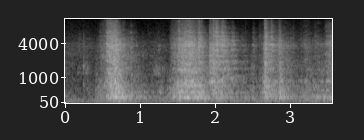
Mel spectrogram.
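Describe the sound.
A tray of cookies is pulled from an oven: three broad scraping, sliding bursts of metal and rack movement, each lasting a fraction of a second to about half a second, with no talk.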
